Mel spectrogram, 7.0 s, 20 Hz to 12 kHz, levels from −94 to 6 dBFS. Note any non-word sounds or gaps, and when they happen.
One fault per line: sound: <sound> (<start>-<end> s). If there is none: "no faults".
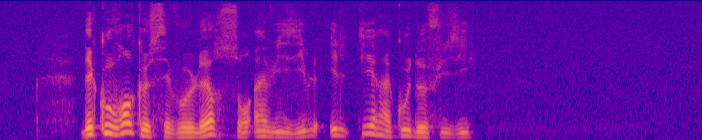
no faults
